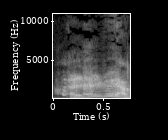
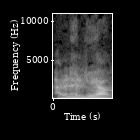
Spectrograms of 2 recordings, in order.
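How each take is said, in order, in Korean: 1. 목소리가 완전히 쉬어 있고 심하게 긴장돼 있어요. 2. 목소리가 살짝 거칠고 허스키해요. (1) "저 사람 목소리가 맛이 갔기 때문에" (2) "사자봉에서 기도하네"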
